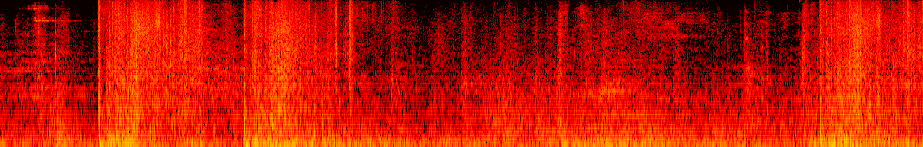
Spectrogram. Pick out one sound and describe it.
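A shotgun fires loudly with a booming blast.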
